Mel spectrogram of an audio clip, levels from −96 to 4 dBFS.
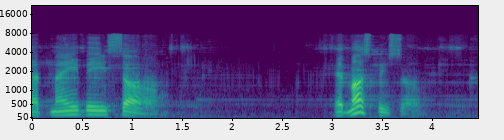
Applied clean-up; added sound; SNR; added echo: neural separator model SepFormer DNS4.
